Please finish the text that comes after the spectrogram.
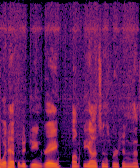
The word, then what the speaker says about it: Famke Janssen: The Russo brothers saith when asked if Avengers Doomsday will reveal what happened to Jean Grey, Famke Janssen's version, that's how her fucking name is pronounced, by the way.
